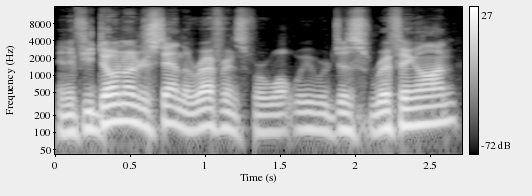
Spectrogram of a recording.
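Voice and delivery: normal talking voice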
